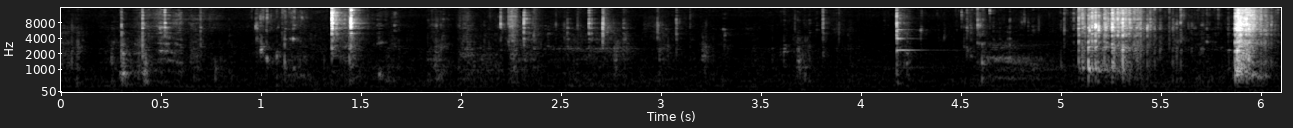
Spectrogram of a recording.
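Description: Close-up chewing of a crispy deep-fried Vietnamese spring roll (chả giò), a run of small crackly crunches with a louder crunching bite about five seconds in and another just before the end.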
